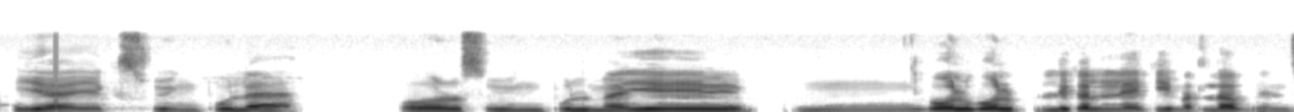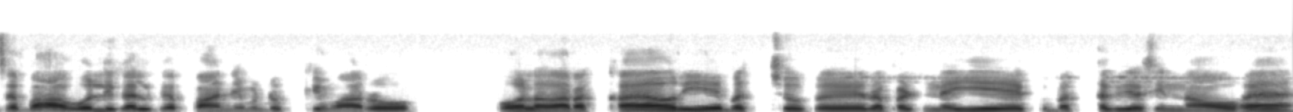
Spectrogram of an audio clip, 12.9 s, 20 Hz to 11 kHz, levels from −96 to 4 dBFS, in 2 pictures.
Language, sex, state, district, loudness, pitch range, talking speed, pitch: Hindi, male, Uttar Pradesh, Jyotiba Phule Nagar, -17 LUFS, 130-135 Hz, 160 wpm, 130 Hz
